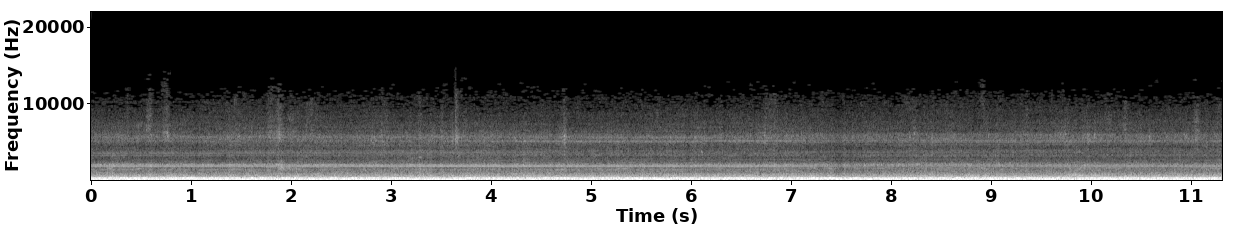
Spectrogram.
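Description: Steady drone of a Boeing 737-800's CFM56 turbofan engines heard inside the cabin during the climb after takeoff: a loud, even low rumble with a thin steady whine above it.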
